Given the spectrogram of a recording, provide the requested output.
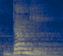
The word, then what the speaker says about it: Dungy: There's Tony, I think his last name is pronounced Dungy.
